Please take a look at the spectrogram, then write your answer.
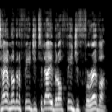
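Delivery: high, fast breezy offhand tone; casual paraphrased Jesus. Retold or imitated. Preacher paraphrases Jesus to the crowd, breezy high quick voice. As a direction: toss it off lightly, quick and high.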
